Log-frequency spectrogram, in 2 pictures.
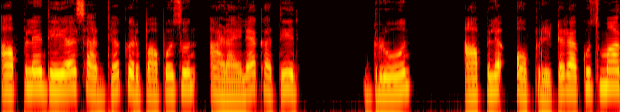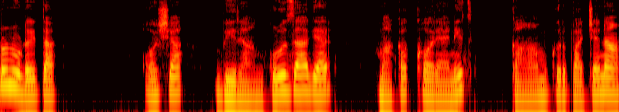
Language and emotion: Goan Konkani, fearful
